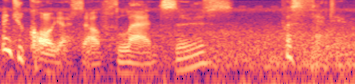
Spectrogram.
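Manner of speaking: low, menacing villain. Acted. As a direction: sneer it like a villain. Voicing game villain.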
